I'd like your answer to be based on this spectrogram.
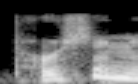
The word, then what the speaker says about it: Persson: So Marcus Persson, is that how you pronounce his name? P-E-R-S-S-O-N? – Yes.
